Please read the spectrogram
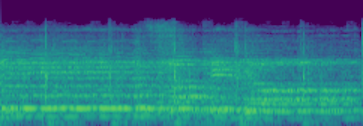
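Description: Many voices singing together in chorus, holding a long sustained note over accompanying music.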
